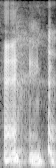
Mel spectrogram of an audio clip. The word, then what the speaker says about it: Hank: Hank is a hunk. It's not hunk. It's Hank.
